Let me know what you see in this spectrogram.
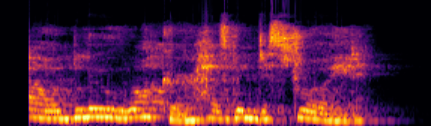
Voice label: female ally blue walker destroyed, announcer female; patron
